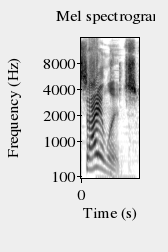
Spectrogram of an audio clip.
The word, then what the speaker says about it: Sylnse: He created an alias called Sinlise, pronounced silent. Oh, it looks like Sinleisure, but pronounced silence. So silence, but it's spelled Sylnse, and started making beats for his friends.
